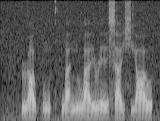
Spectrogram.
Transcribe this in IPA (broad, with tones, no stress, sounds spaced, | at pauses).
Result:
ɻ ɑ˥˧ ʊ̯ p ʊ˥˩ ŋ kʰ w a˧˥ n l w a˧˥ ɪ̯ ɻ e˧˥ ɪ̯ s a˥˩ ɪ̯ ɕ j ɑ˥ ʊ̯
